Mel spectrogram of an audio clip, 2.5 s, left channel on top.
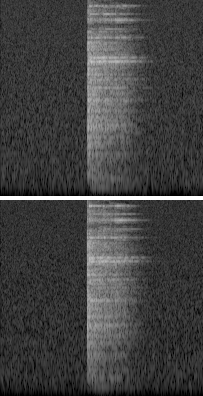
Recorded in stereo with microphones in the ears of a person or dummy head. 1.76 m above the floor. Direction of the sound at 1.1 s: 70° right (ahead or behind).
